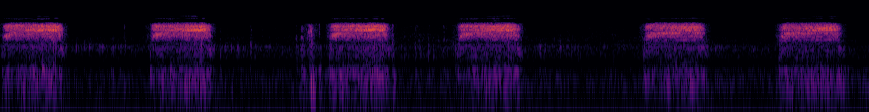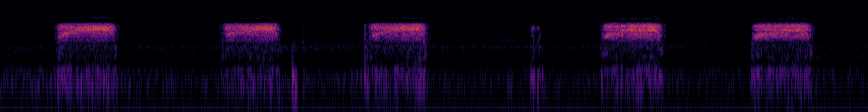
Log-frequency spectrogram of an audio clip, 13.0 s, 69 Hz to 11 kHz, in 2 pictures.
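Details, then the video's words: Owlets playing at home and calling for food, 5-9-13: a steady series of raspy hissing screams, roughly one per second, with a faint brief scratch between some calls. "Chicka calls for food"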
